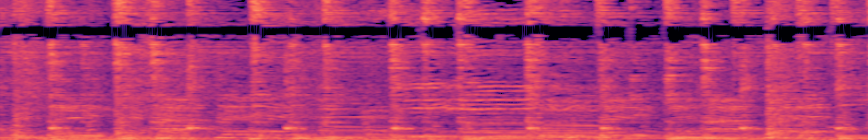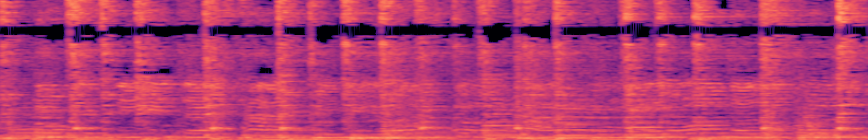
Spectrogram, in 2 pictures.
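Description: Live salsa band playing an up-tempo number, with electric guitar, bass, keyboard and Latin percussion keeping a steady rhythm.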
